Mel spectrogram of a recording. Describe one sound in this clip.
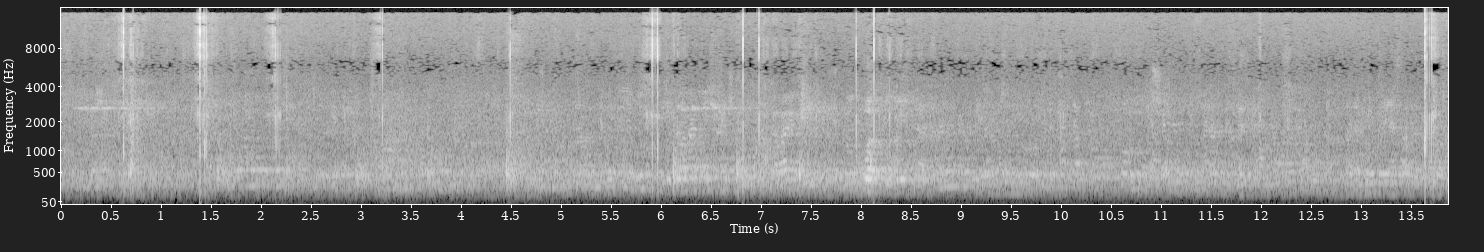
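Several adults talk at a distance in a large echoing hall.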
